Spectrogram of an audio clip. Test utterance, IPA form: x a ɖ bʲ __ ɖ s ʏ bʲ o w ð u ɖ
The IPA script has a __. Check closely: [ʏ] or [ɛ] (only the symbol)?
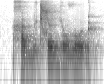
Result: ɛ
